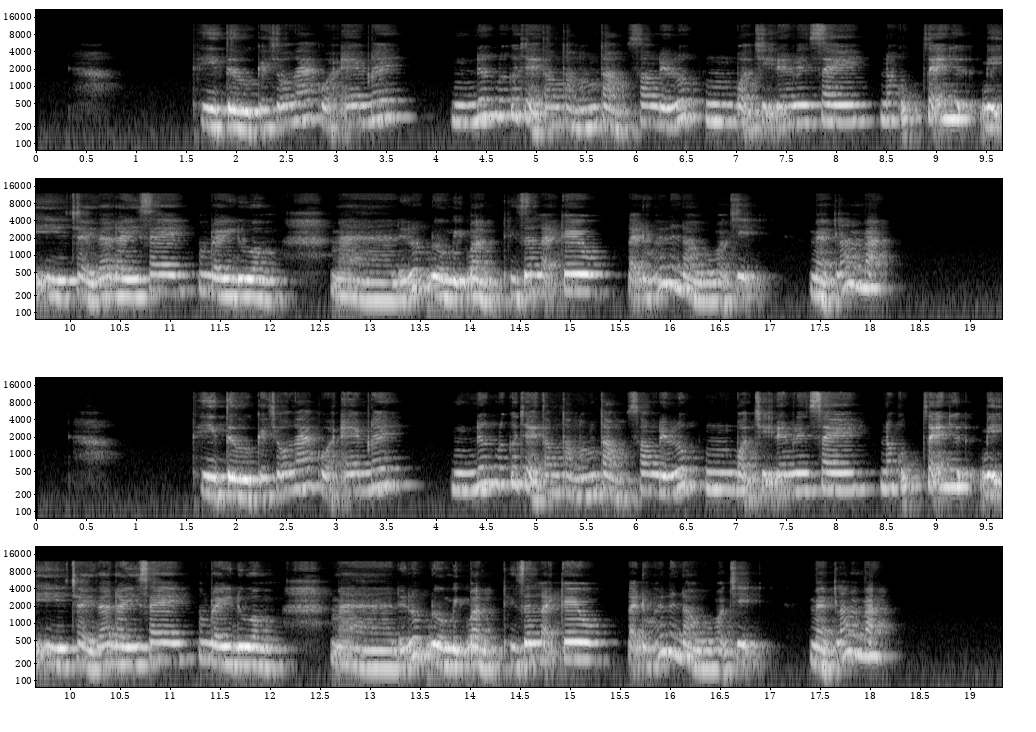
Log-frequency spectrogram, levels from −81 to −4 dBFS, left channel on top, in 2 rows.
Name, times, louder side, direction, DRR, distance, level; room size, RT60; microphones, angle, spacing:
voice 1, 1.6-3.6 4.1-16.9 17.4-18.1, equal, 35° right, 5 dB, 5.0 m, -20 dB
23.5 x 18.5 x 2.9 m, 0.37 s
head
